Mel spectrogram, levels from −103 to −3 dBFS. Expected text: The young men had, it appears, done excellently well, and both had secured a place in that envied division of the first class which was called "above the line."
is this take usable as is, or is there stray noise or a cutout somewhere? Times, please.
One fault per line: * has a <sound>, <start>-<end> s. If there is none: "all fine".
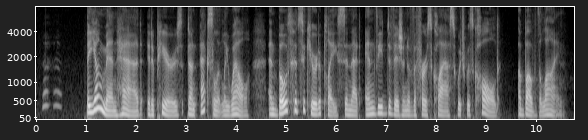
* has a laugh, 0.1-0.6 s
